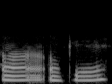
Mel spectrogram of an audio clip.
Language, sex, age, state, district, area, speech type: Malayalam, female, 60+, Kerala, Kozhikode, urban, conversation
